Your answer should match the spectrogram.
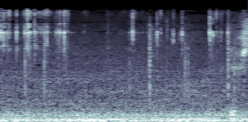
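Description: Metal medallion necklace clinking and jingling lightly in the hand as it is lifted and shown, a few faint scattered clinks.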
